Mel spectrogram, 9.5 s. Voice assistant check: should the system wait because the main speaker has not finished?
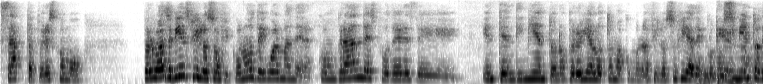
Yes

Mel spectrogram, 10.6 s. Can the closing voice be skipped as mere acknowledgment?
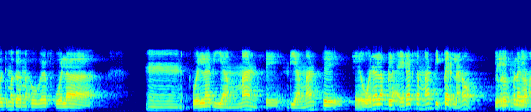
No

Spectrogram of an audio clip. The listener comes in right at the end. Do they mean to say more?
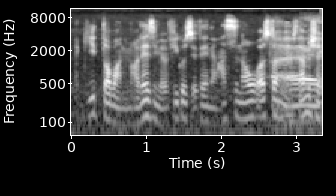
No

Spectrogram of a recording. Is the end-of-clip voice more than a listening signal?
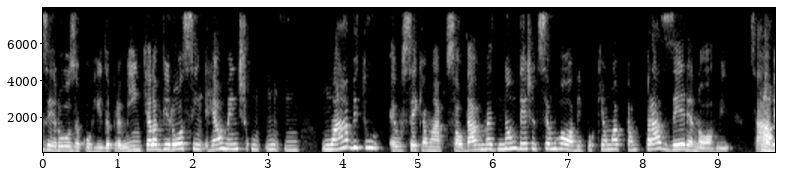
Yes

